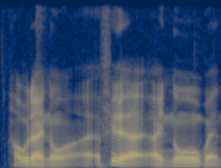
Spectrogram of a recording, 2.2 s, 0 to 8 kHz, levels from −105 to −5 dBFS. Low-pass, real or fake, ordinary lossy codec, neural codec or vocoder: none; real; none; none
